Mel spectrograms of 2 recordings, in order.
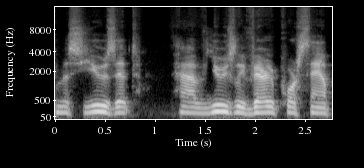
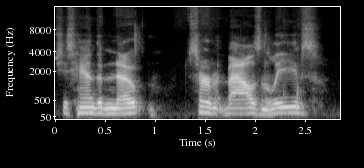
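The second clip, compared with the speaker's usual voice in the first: plain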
